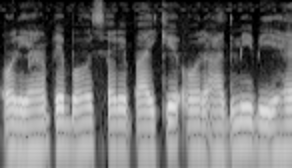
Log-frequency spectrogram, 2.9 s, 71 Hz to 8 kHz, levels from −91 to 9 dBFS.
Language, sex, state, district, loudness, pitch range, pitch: Hindi, male, Jharkhand, Ranchi, -14 LUFS, 120-130 Hz, 120 Hz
